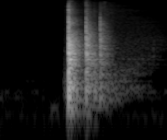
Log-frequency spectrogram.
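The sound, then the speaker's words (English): Worn, hard-to-read dice clatter across a table in three quick, sharp clacks, each a little softer than the last, then fade into silence. No one speaks. “These dice have seen better days.”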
